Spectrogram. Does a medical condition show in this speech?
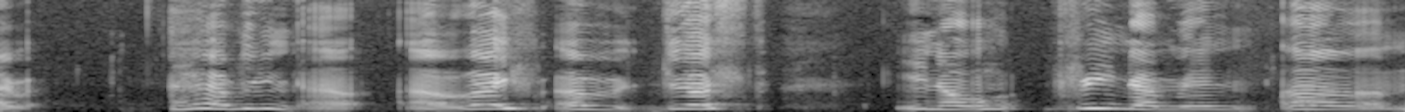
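Yes: cerebral palsy.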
